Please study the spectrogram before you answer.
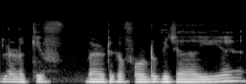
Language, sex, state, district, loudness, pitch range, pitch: Hindi, male, Uttar Pradesh, Jyotiba Phule Nagar, -14 LUFS, 120-125 Hz, 120 Hz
